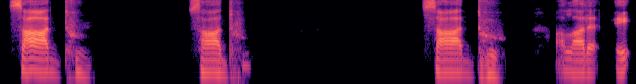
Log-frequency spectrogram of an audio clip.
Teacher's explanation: a lot of air in the D sound and I think both one of them is long the first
